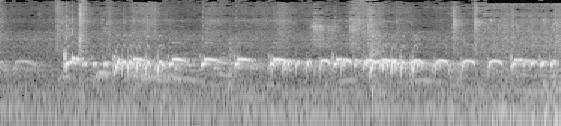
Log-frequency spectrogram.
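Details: Local zebra dove in full song with a loud voice, used as a lure bird: a long run of soft cooing notes, steady in pitch and quickly repeated, over low background rumble and faint outdoor noise.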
